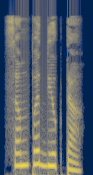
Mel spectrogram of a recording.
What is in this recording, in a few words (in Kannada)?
"ಸಂಪದ್ಯುಕ್ತೆ", Kannada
